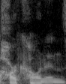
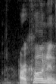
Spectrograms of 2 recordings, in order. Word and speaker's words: Harkonnens: Starts to rain once Paul has sort of defeated Defeated the Harkonnens, as Frank Herbert would say, or as the Harkonnens, as David Lynch would say. Harkonnens also sounds a little bit You know, of all the David, Star Trek.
